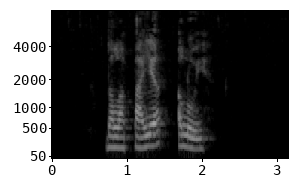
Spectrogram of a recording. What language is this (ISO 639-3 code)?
cat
